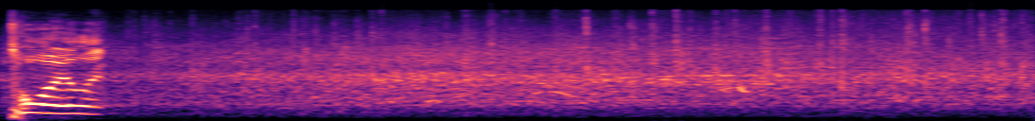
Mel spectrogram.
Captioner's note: audience laughing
